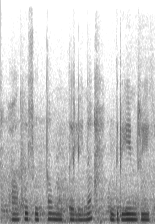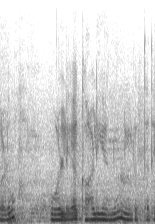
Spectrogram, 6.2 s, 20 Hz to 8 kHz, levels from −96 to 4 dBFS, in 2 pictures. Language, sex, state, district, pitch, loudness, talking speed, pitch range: Kannada, female, Karnataka, Bellary, 195 Hz, -22 LUFS, 60 wpm, 185-200 Hz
